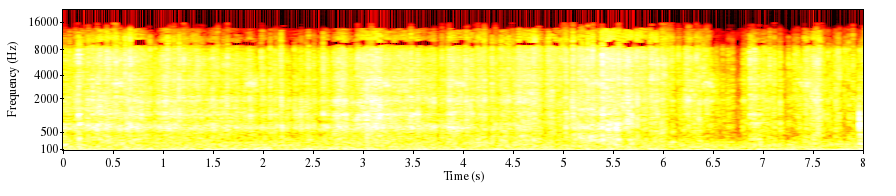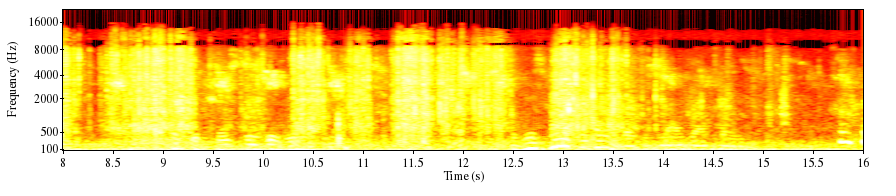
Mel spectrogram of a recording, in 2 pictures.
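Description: A sheet of baking paper crumpled and folded by hand, a dense crinkling for the first six seconds or so, then on and off in short crinkles.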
